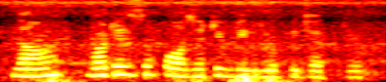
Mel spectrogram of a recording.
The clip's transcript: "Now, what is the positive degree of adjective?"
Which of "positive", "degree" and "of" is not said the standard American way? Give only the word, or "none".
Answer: of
